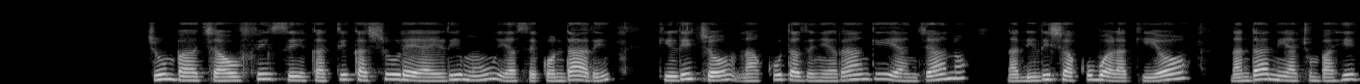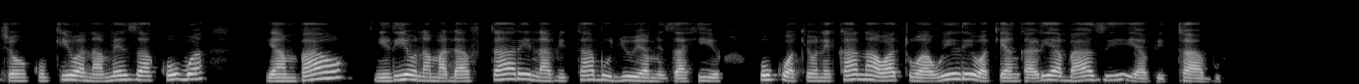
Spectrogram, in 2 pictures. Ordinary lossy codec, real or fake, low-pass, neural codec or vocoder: AAC, 32 kbps; real; 7.2 kHz; none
